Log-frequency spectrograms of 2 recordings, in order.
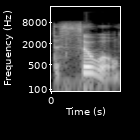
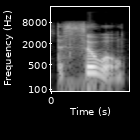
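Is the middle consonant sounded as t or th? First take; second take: th; th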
